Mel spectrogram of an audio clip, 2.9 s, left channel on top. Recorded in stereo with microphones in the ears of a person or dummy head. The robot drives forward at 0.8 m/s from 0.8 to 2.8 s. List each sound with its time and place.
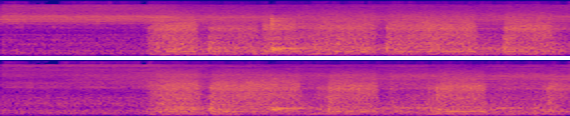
1.4 s a cowbell: 65° left (ahead or behind), 1.6 m; by 1.6 s 70° left (ahead or behind), 1.5 m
